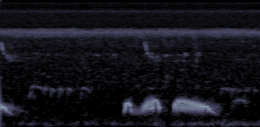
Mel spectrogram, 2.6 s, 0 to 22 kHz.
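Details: Spotted dove used as a decoy lure, calling in strong wind in the 'kuk 1' style: a brief falling coo at the start, then a double hooked note and a long mellow falling coo, over low wind rumble and a steady high whine.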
